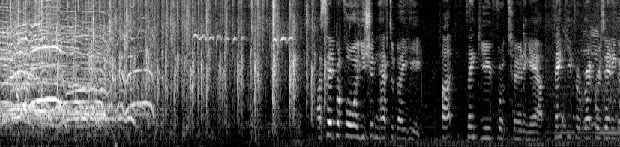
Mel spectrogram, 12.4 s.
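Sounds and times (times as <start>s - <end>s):
crowd cheers and whoops: 0.0s - 5.7s
crowd clapping: 0.0s - 6.7s
whistle: 3.7s - 6.0s
speech: 6.5s - 12.4s.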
